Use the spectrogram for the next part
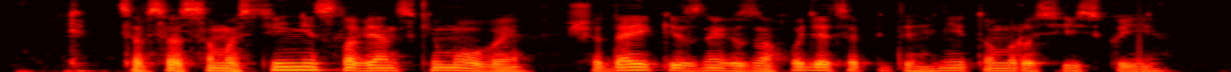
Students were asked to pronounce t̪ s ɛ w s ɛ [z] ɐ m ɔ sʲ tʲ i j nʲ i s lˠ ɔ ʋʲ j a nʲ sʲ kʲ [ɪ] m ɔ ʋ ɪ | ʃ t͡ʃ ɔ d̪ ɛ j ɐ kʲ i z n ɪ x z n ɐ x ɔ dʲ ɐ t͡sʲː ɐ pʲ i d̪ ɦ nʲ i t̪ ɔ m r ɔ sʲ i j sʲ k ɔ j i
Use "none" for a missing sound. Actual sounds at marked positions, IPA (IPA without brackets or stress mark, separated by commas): s, i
